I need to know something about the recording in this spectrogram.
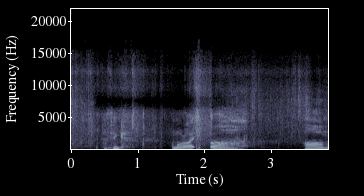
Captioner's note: groans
